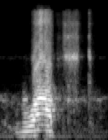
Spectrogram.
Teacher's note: Es decir, este verbo en particular, esa E y esa D no se pronuncian así como se ven. Se pronuncia es con un sonido de T. Watch. Hace ese sonido.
